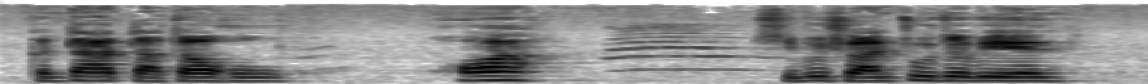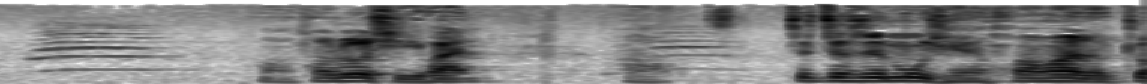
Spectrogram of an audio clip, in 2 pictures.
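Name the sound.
cat meowing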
